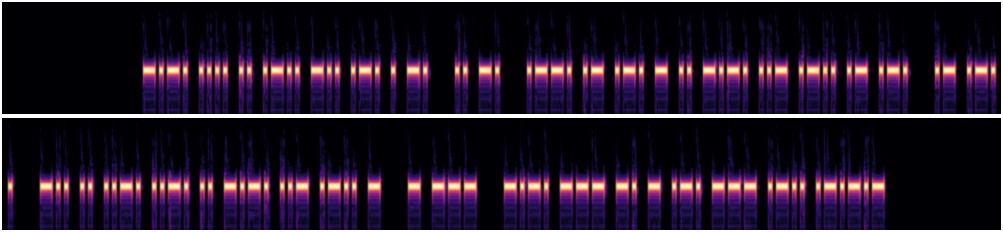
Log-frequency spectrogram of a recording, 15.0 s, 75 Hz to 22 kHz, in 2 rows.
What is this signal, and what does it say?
Morse code, heard as a keyed tone, about 40 wpm, 700 Hz. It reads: CHILDREN IN PARTICULAR ARE DIFFICULT TO CONTROL.
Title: Sentences from Top 1000 Words - Review Part 4 - 40wpm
